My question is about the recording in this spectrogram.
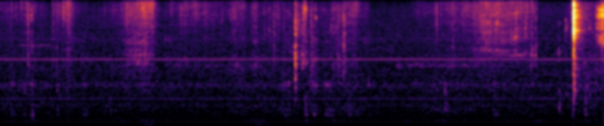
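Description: Faint handling sounds of fly-tying materials and thread being worked by hand at a vise: light rustles and soft clicks, with one sharp click near the end.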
